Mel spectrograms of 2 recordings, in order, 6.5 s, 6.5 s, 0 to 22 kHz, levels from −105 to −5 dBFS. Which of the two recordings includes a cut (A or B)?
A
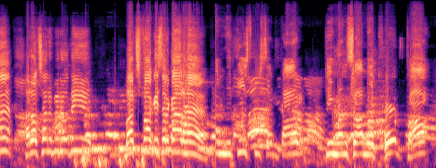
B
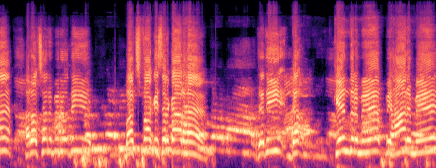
A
